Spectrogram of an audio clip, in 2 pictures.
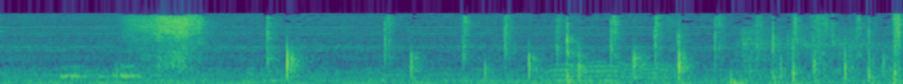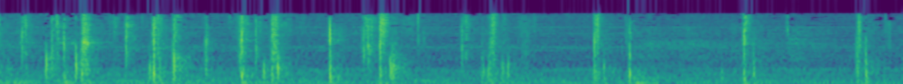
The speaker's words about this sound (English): Can you hear them? Her footsteps. She walks all the time, day and night, never seems to sleep and only stops walking when a new batch of drugs is delivered.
